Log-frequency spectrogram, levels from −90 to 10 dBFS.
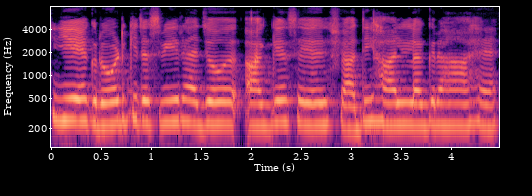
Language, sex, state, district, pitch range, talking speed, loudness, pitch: Hindi, female, Delhi, New Delhi, 215-235 Hz, 185 wpm, -14 LUFS, 225 Hz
